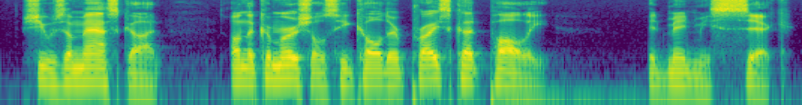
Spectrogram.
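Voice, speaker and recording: A man speaks with vocal fry. The recording is very clean, the background silent. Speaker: audiobook narrator, voice talent. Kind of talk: audiobook narration of a young adult novel. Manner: first-person, tense, action-driven narration.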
